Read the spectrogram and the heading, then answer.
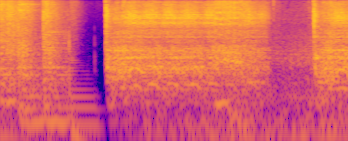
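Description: Car engine starting in a radio advertisement about starting problems: a brief sputtering turnover, a short cut, then a dense, loud, steady engine rumble that runs to the end.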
